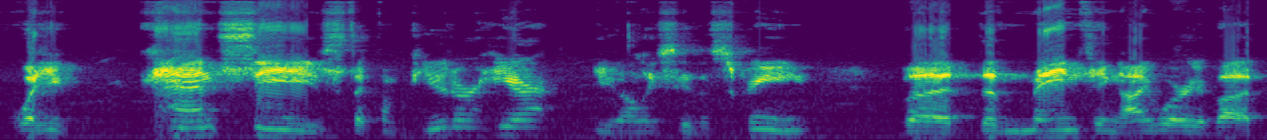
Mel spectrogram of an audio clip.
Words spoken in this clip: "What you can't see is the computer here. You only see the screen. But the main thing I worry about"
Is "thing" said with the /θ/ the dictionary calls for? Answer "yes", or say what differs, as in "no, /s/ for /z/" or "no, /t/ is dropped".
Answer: yes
